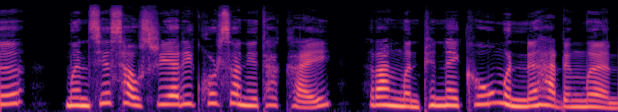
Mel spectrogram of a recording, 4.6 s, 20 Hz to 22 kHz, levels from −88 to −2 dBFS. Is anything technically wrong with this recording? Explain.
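Yes. The speech jumps with a small click or skip at 0.49 s, 1.48 s and 3.47 s, where roughly 6 ms, 5 ms and 15 ms of sound go missing and the waveform snaps abruptly to later material. This is overlap between stream segments: neighbouring one-second segments claim overlapping time, and the player trims that overlap even though the audio wasn't actually duplicated. The skips therefore land on segment boundaries, one or two seconds apart.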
